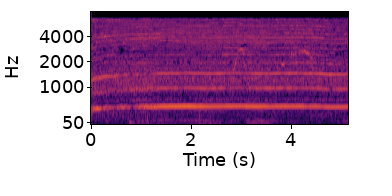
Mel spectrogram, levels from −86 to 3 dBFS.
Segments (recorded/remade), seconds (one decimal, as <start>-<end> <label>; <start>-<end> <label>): 0.0-1.3 remade; 1.3-5.2 recorded

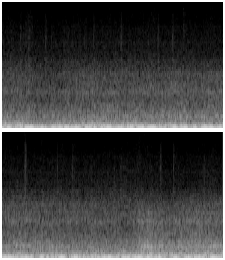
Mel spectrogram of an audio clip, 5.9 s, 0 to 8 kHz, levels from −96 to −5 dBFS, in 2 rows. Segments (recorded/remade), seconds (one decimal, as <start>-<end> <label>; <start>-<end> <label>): 0.0-5.9 recorded

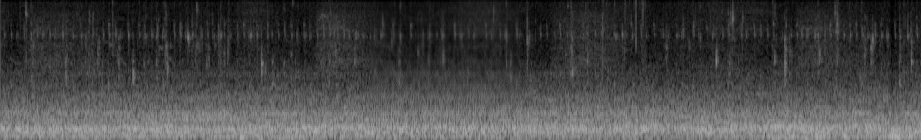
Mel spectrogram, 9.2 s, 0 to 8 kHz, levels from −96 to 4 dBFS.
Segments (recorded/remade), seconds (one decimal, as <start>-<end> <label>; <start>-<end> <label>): 0.0-3.7 recorded; 3.7-5.2 remade; 5.2-9.2 recorded

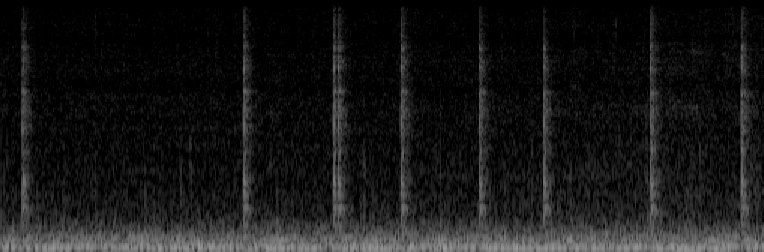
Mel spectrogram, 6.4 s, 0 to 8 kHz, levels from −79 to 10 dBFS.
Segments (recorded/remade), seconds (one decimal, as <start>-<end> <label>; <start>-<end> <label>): 0.0-6.4 recorded

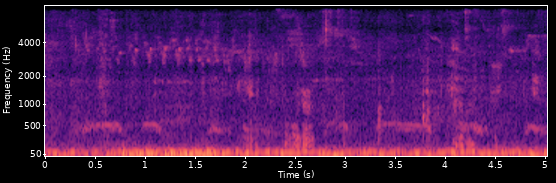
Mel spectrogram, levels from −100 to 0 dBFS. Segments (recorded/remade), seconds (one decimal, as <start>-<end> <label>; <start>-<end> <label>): 0.0-1.8 recorded; 1.8-3.4 remade; 3.4-3.9 recorded; 3.9-4.6 remade; 4.6-5.0 recorded

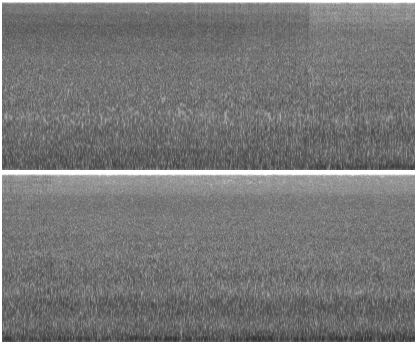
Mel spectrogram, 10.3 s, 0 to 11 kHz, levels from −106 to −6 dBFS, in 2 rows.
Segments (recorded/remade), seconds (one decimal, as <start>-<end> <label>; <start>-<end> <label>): 0.0-2.4 recorded; 2.4-5.8 remade; 5.8-10.3 recorded

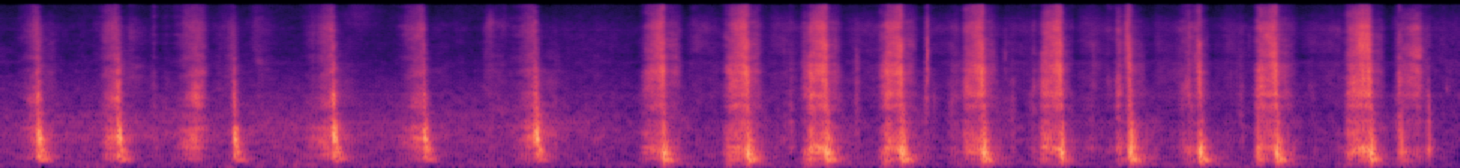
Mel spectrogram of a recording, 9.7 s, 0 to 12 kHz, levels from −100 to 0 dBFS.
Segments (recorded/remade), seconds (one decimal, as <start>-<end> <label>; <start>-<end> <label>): 0.0-9.7 remade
